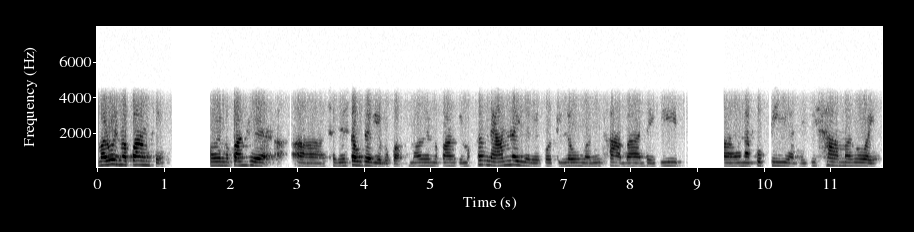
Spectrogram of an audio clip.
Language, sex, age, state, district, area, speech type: Manipuri, female, 30-45, Manipur, Kangpokpi, urban, conversation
